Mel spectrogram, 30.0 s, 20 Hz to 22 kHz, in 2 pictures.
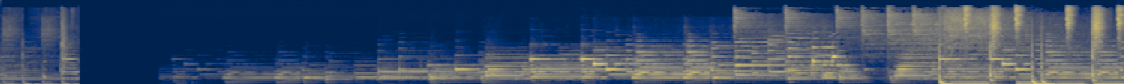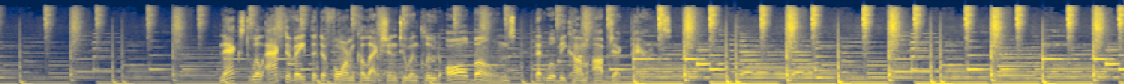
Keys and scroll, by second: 4.5 ctrl+s, 12.9 ctrl+Tab, 16.2 /.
